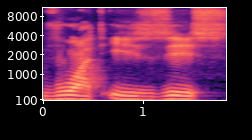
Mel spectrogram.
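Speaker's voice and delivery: Russian-accented English, th pronounced as z. Demonstrating how different languages sound, doing a russian accent. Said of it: "I could say in Russia".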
